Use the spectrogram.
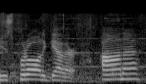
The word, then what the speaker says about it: Ana: Well, I have this large public platform to say that it's pronounced Anna. Like turn on a light, turn on a switch.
